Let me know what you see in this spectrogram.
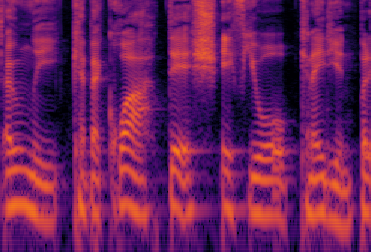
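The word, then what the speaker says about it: Québécois: Break it down. Que is Q-U-E. Que. Be. Be. B-E. Quoi. Quebecois. Quebecois.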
